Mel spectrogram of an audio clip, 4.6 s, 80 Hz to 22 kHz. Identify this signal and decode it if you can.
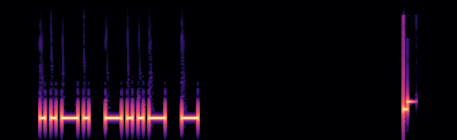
Morse code, heard as a keyed tone, about 22 wpm, 700 Hz. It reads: FXT
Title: USA Call Sign Postfixes - 3 Letters 22wpm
